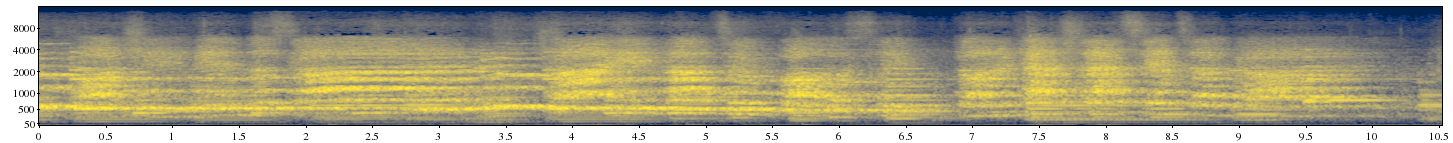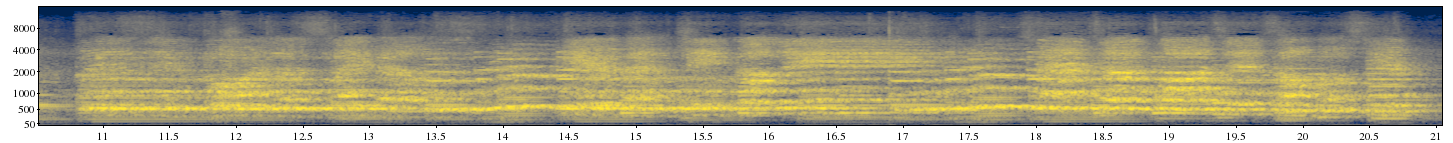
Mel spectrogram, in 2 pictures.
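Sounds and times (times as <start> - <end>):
children's choir singing: 0.0 - 21.0.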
